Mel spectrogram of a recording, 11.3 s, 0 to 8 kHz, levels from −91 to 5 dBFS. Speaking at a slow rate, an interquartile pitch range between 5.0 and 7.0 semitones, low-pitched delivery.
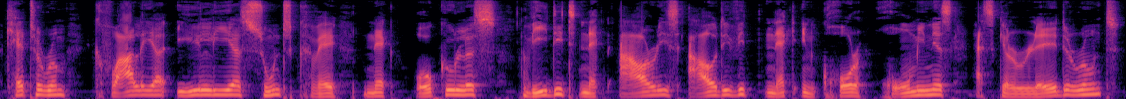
Yes: slow, 85 wpm; average, 5.3 semitones; low, 130 Hz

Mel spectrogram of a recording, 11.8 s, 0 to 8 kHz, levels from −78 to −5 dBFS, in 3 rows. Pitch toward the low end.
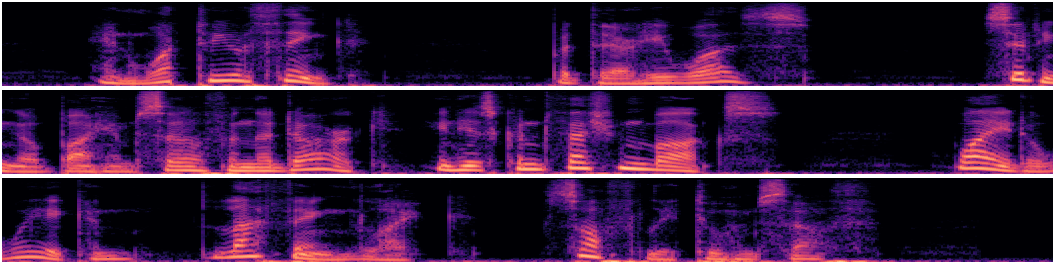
Yes: low, 120 Hz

